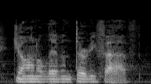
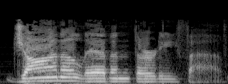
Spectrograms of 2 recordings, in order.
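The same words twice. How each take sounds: First: Said in the usual way. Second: "John eleven thirty-five" spoken slowly and loudly, word by word; slow, loud recital. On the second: Shown as a demonstration. Preacher drilling the congregation on the address, slow and loud. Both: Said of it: "memorize the address for me".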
